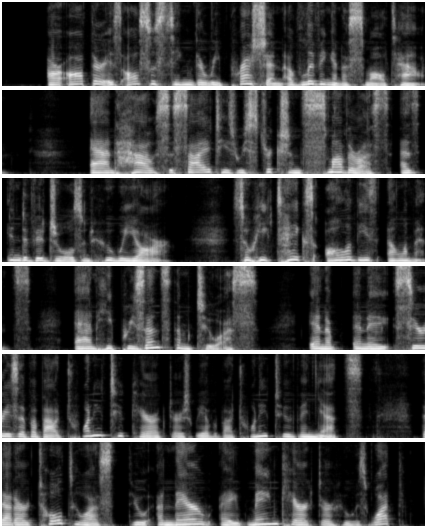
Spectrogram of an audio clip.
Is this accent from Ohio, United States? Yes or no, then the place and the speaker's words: yes; Ohio, United States; that I am from Ohio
